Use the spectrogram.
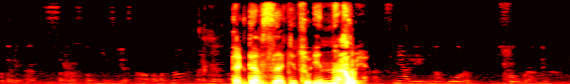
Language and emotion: Russian, angry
